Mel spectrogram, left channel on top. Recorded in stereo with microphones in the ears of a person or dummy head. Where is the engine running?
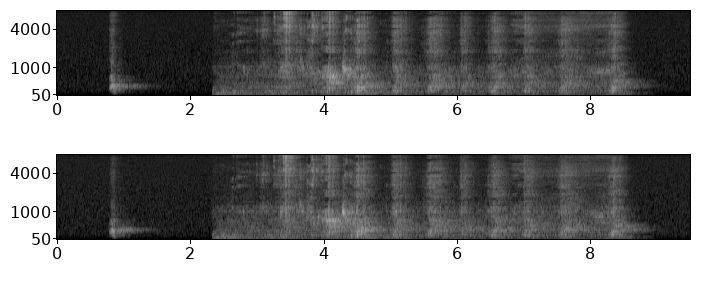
I don't hear an engine running.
